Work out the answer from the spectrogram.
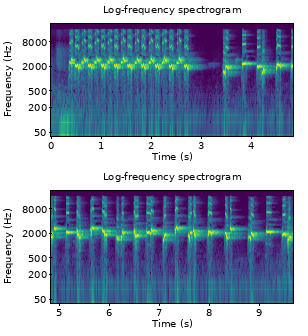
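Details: Lure song of a yellow-vented bulbul, meant to make other bulbuls reply: nearly three seconds of rapid, rattling, harmonically rich trill, a short pause, then a long series of crisp chirped and whistled notes, about three or four per second, wavering slightly in pitch.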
